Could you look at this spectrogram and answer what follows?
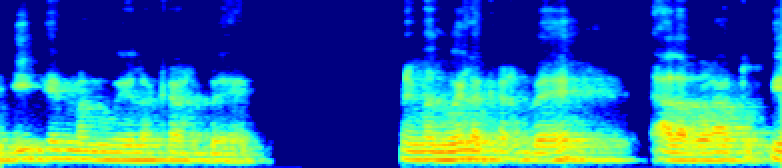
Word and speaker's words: Carbè: È la prima monografia Emanuela con due M, Carbè con l'accento grave sulla E.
